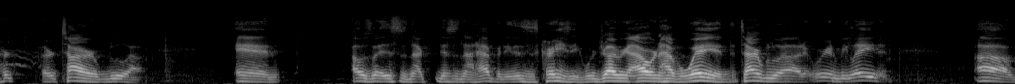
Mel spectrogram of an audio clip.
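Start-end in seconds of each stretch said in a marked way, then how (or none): none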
